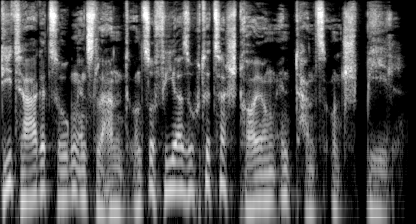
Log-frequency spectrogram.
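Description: Deep, husky male storyteller. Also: expressive, unhurried, dry recording, clean studio sound. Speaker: storyteller, narrator. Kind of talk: scripted fairy tale narration.

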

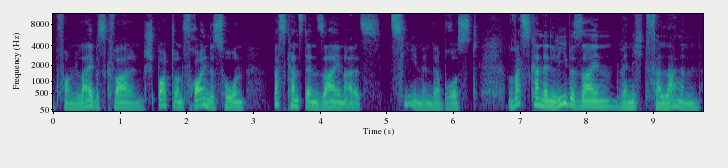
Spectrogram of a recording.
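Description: A man reciting poetry in a measured, declamatory way. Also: mid-range voice, creaky, darkish tone.

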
